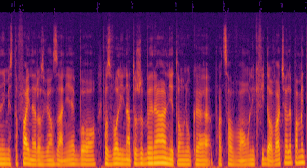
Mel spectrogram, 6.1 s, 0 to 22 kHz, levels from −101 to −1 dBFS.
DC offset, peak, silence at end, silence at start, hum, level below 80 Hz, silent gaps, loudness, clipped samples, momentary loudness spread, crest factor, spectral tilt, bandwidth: under 0.1%; -4 dBFS; 0.05 s; 0 s; none; -50 dBFS; none; -22 LUFS; under 0.1%; 6 LU; 18 dB; -7 dB/octave; 12.5 kHz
